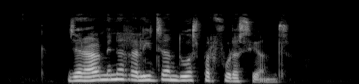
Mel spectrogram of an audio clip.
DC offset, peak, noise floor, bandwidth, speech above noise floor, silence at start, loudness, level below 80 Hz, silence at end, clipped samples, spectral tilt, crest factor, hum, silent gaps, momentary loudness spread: under 0.1%; -2 dBFS; -72 dBFS; 11.5 kHz; 52 dB; 0.7 s; -20 LUFS; -70 dBFS; 0.75 s; under 0.1%; -5 dB/octave; 20 dB; none; none; 14 LU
